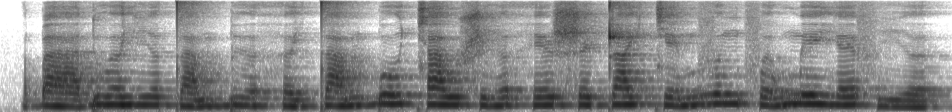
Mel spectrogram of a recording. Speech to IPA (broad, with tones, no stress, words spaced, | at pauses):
ɓaː˨˩ɗu˧ə̯ji˧ə̯t̪a˨˩˦m ɓɨ˨˩ə̯hə˨˩˨jt̪a˨˩˦m ɓo˧˥ca˧wʂi˨˩˦ə̯ he˧˥ ʂe˧ ʈa˧˥jce˨˩˦m və˧ŋfə˨˩˦wme˧ jɛ˧˥fi˨˩ə̯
